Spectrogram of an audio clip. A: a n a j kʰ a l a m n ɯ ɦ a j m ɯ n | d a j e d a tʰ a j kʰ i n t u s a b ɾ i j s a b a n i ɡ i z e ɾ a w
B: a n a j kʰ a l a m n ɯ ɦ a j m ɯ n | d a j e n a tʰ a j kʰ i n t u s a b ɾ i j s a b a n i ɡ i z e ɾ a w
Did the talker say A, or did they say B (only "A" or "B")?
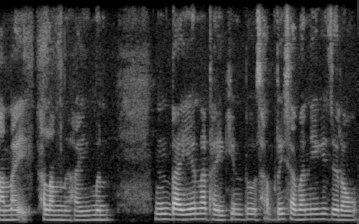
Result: B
